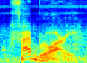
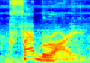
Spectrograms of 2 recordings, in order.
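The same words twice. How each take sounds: The two takes are said the same way.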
